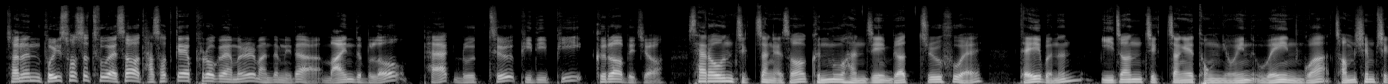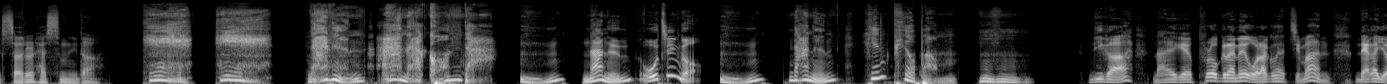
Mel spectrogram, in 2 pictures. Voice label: korece seslendirme erkek sesi

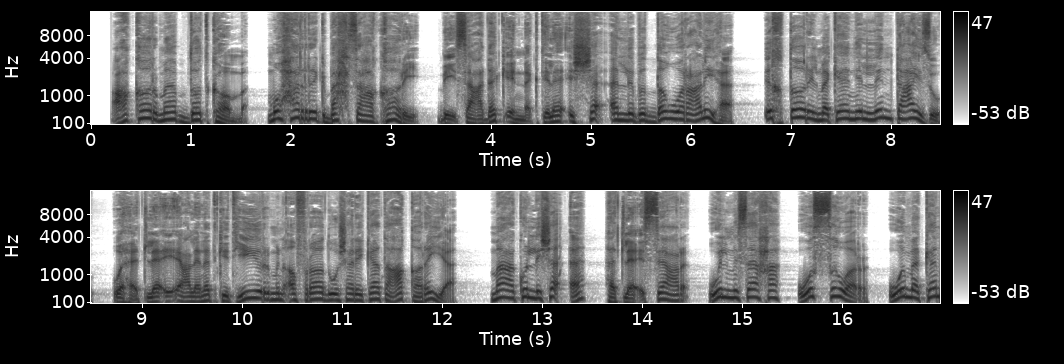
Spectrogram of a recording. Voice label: arapca seslendirme erkek sesi

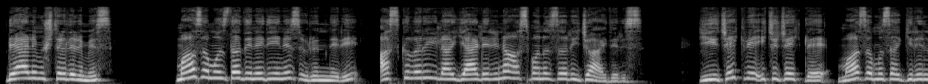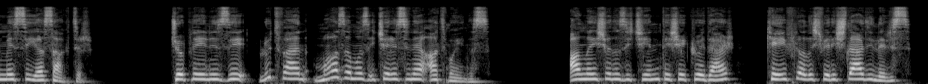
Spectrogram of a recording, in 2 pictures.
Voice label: magaza ici anons seslendirme

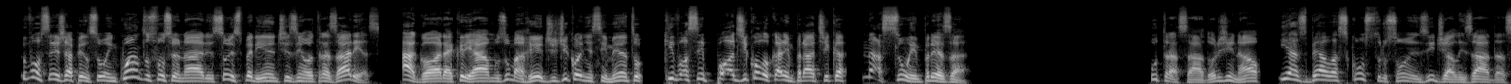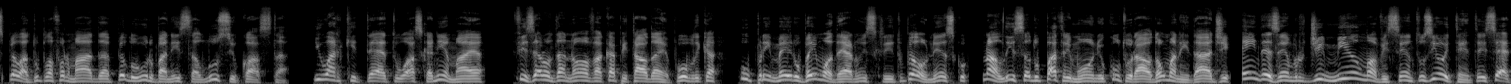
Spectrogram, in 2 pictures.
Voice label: portekizce seslendirme erkek sesi

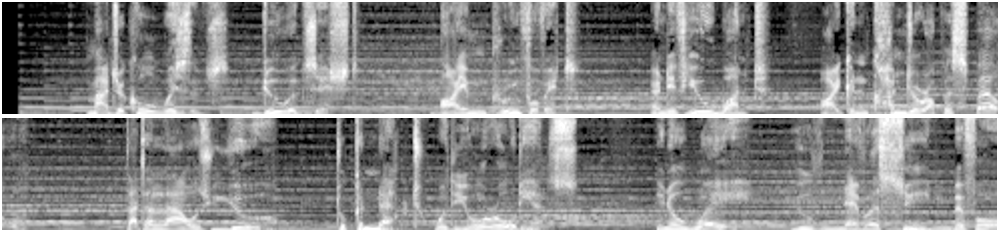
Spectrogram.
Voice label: british ingiliz aksani ingilizce erkek seslendirme

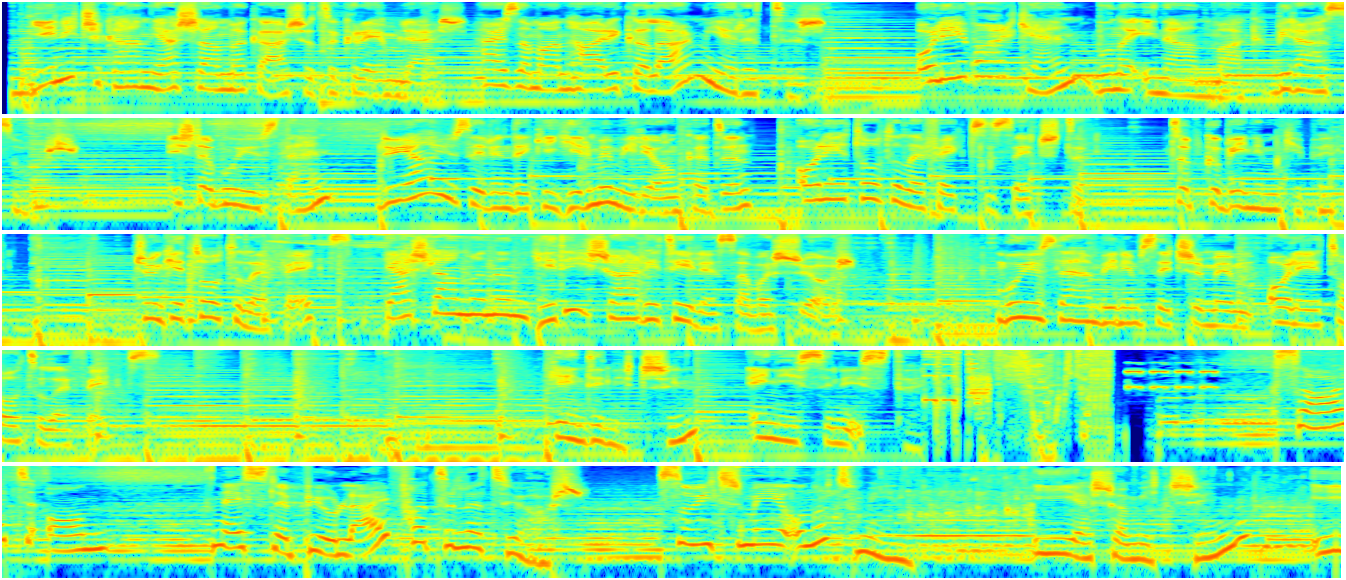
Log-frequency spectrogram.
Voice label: kadin seslendirme; reklam seslendirme

